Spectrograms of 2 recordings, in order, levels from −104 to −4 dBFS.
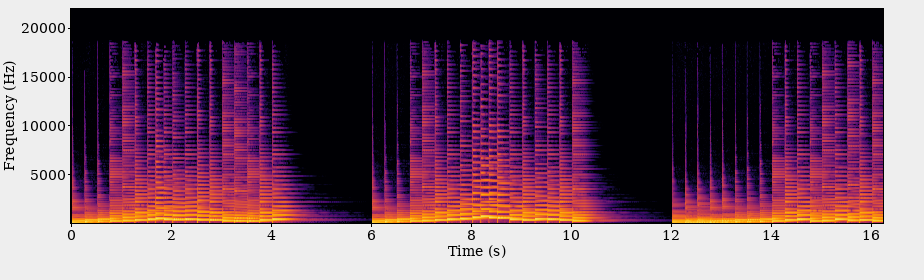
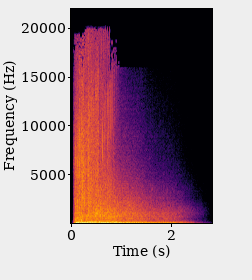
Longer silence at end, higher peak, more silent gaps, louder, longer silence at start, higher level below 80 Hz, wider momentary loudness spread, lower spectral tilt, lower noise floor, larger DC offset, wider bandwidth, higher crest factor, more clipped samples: second, 0 s vs 0.55 s; about the same, -6 dBFS vs -4 dBFS; neither; about the same, -19 LUFS vs -19 LUFS; about the same, 0 s vs 0.05 s; second, -48 dBFS vs -22 dBFS; second, 4 LU vs 20 LU; first, -6.5 dB/octave vs -4 dB/octave; first, -84 dBFS vs -52 dBFS; neither; second, 18 kHz vs over 20 kHz; about the same, 14 dB vs 14 dB; neither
